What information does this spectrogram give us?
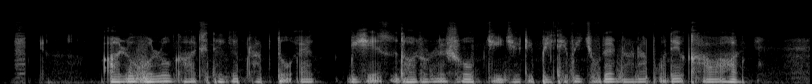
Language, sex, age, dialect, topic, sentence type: Bengali, male, <18, Standard Colloquial, agriculture, statement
